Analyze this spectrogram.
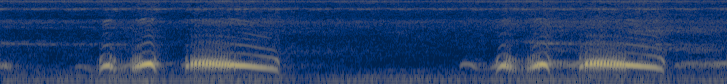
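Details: Kept spotted dove used as a lure, cooing strongly: two identical phrases two seconds apart, each a quick double hoot leading into a long, full, downward-sliding coo, over a faint low background hum.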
